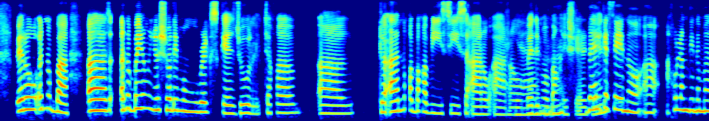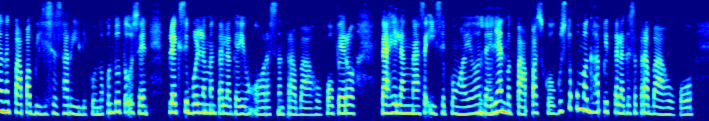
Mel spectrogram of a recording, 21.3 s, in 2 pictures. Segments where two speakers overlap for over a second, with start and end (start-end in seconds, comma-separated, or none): 7.6-9.1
